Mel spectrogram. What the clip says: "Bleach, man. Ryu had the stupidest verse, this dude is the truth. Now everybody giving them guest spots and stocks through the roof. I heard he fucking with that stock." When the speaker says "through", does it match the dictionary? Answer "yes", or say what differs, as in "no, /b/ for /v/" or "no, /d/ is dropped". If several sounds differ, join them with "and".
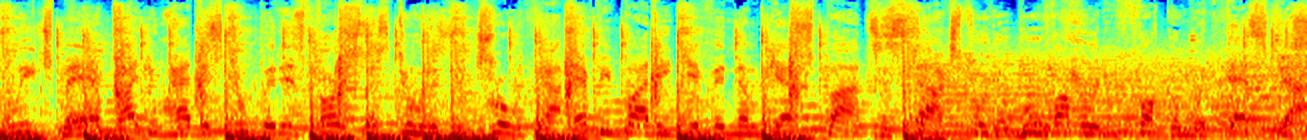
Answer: no, /t/ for /θ/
